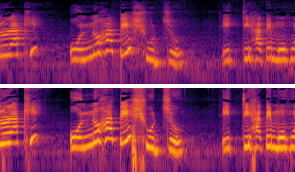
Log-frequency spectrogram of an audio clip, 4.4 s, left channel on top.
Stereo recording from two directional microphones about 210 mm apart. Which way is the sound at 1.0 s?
35° right (ahead or behind).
